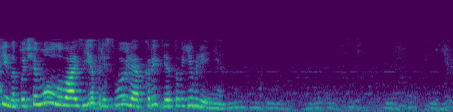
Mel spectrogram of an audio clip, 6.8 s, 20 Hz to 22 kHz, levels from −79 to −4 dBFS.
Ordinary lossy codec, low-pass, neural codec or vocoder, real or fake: AAC, 32 kbps; 5.4 kHz; none; real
